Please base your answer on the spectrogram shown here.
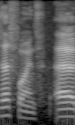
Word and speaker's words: AvePoint: Yeah, well, what is AvePoint? So first of all, let's start with pronunciation.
